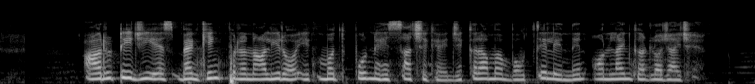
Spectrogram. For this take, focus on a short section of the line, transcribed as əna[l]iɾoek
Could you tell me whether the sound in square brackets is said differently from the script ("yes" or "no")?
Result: no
